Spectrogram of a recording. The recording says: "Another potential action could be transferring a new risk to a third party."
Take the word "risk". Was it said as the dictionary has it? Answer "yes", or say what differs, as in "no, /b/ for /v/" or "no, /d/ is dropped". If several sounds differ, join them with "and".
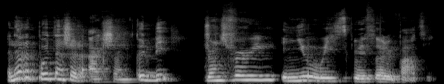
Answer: no, /w/ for /ɹ/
